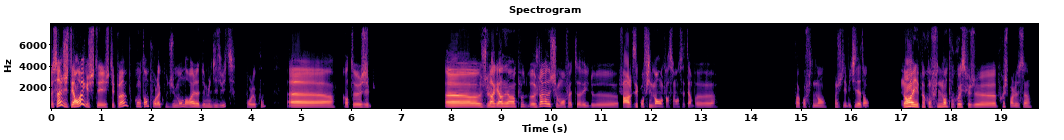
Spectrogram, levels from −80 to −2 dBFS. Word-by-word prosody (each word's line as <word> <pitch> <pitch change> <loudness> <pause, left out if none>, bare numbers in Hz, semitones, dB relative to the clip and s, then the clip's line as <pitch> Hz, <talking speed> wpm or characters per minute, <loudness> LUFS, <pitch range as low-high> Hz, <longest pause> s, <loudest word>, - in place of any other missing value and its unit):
c'est - - -2
vrai - - +7
que - - 0
j'étais - - +3
en - - +9
vrai 410 - +6
que - - -1
j'étais 135 -1 -2
j'étais 130 - -7
quand - - -1
même 265 +3 -3
content 175 +3 -6
pour 165 -8 -7
la 135 - -2
coupe 145 - -26
du 140 +1 -14
monde, 150 +3 -9
en 140 - -3
vrai, 150 +3 +1
là, 150 - -2
2018 135 +3 -14 0.2
pour 135 - -10
le 130 - -8
coup, 150 +6 -20 0.5
heu, 125 0 +3 0.2
quand, 135 -1 -10
heu, 140 0 -3
j'ai 135 0 -5
p - - -32 1.4
Heu, 150 0 +5
je 140 +2 -7
la 160 - +5
regardais 160 +1 +2
un 155 -1 +1
peu 170 +2 -16
de 140 -2 -6
je - - -14
la 210 - +2
regardais 215 -1 0
chez 185 -8 -7
moi 130 0 -7
en - - -9
fait 130 -2 -13
avec 125 -1 -10
de 115 -1 -12
enfin 140 +4 +2
c'était 150 +3 -8
confinement 155 +1 -3
forcément 135 +1 -13
c'était 125 - -16
un 120 - -8
peu 120 0 -12 1.7
Attends, - - -9
confinement, 120 0 -12
non 130 - -14
je 125 - -14
dis - - -20
des - - -14
bêtises 110 +8 -8
attends. 125 -4 -6 0.7
Non 165 +5 +9
il - - +9
y - - +6
avait 160 - +1
pas 135 - -8
confinement 150 +5 -4
pourquoi 140 -1 -8
est-ce 130 - -6
que 130 - -9
je 120 -1 -4
pourquoi 115 - -16
je - - -10
parle 115 -1 -8
de 115 - -12
ça? 125 +2 -10
135 Hz, 230 wpm, -22 LUFS, 125-150 Hz, 1.7 s, en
